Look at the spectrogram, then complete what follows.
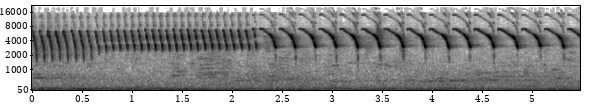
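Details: Lemon canary rolling song: a long buzzy trill over two seconds, then a steady series of loud descending whistled notes about three per second.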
